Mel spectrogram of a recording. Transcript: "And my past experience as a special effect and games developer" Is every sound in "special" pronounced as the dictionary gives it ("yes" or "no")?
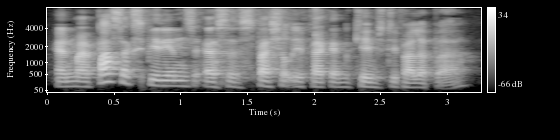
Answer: yes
